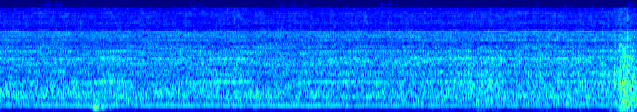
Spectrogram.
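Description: A stand mixer fitted with a whisk attachment runs at medium speed, whipping heavy cream and powdered sugar into frosting; a steady, close, continuous motor whir with a constant hum holds for the whole stretch, with no one talking.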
